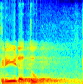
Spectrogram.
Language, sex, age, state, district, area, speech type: Sanskrit, male, 18-30, Karnataka, Udupi, rural, read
